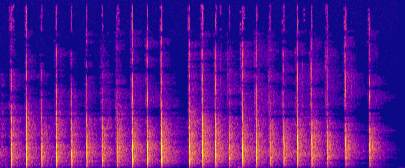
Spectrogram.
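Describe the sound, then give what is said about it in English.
A knife slices a watermelon into cubes in a checkerboard pattern. Many crisp, evenly spaced chops fall in a steady rhythm, with one brief pause partway through, and no voices are heard. “Now, we're going to take the slices on the top. And all you're doing is slicing these just like a checkerboard.”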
